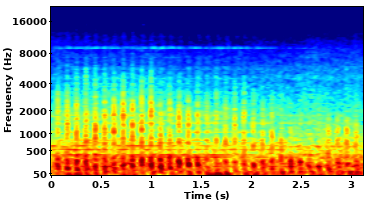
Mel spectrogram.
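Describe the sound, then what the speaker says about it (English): A helicopter hovers low over open water during astronaut splashdown recovery training, its rotor beating in a steady, rapid rhythmic thump throughout, loud and close with no voices. "rehearsing helicopter recovery from the water's surface"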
